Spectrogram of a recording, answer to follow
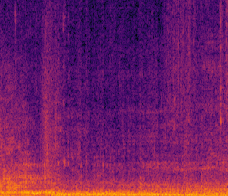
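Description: A low, steady rumble from an animated film's soundtrack, with a faint wavering low drone.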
